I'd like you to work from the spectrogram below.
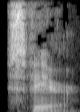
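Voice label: "sphere", American English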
